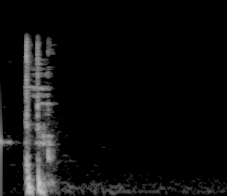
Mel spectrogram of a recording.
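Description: A quick run of about three computer keyboard keystrokes a quarter of a second in, typing a name.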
